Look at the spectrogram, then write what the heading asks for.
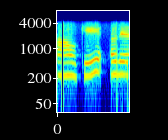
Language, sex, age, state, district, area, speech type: Tamil, female, 18-30, Tamil Nadu, Pudukkottai, rural, conversation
